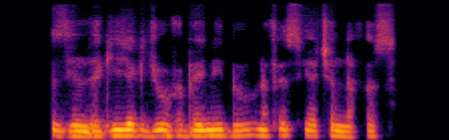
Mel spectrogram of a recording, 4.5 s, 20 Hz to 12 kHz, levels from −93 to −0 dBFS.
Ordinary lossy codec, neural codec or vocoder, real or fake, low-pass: AAC, 64 kbps; codec, 24 kHz, 0.9 kbps, DualCodec; fake; 10.8 kHz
